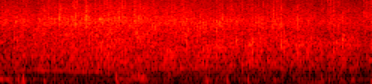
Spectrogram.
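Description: Audience applauding, steady and fairly light.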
